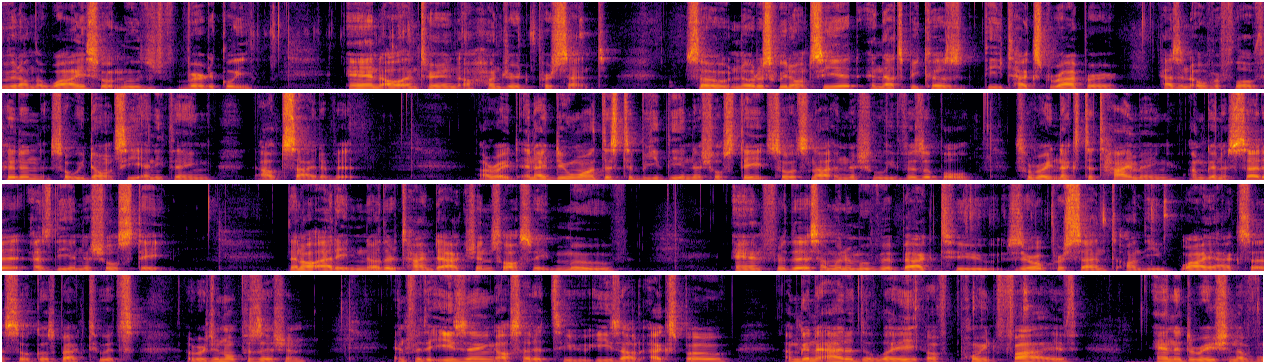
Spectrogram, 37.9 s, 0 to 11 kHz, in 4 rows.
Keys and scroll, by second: 2.7 1, 3.1 0, 3.9 shift+5, 4.2 shift+Return, 26.5 0, 27.0 shift+5, 27.5 shift+Return, 28.2 Return, 35.7 5, 35.9 Return.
